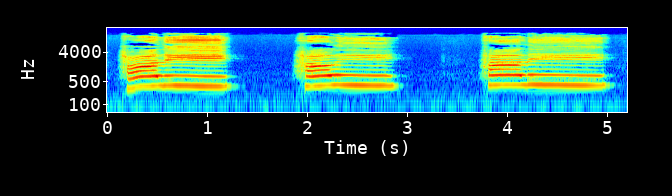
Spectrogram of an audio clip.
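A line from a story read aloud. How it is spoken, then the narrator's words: Someone calling a name. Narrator (Chinese): 有人在叫他的名字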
